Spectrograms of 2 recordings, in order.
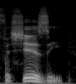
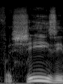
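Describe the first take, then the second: First: The stressed vowel is a short 'i' sound. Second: The stressed vowel is a long 'ee' sound. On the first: The speaker calls it wrong. "not for Shizzy" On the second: The speaker calls it right. "He was saying for Sheezy, not for Shizzy"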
